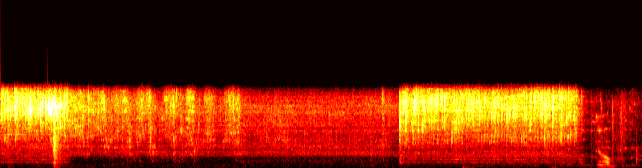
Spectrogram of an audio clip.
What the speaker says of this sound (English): I just put the water in the same bowl that I made the roux in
